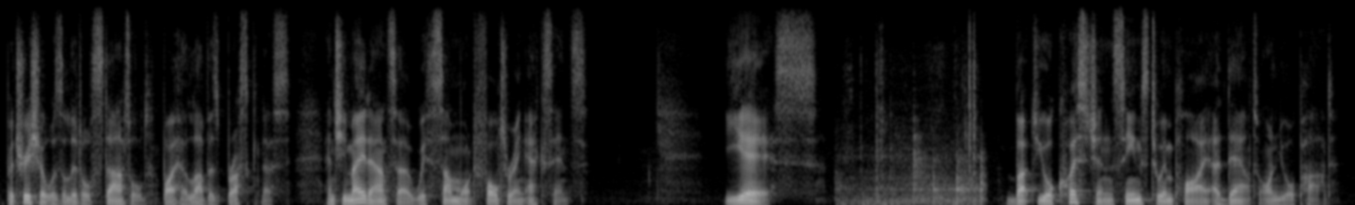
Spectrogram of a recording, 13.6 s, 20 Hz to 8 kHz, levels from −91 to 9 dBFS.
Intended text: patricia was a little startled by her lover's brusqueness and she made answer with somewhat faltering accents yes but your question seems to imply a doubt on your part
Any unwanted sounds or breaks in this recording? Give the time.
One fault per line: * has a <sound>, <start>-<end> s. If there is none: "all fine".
* has a tap, 8.3-9.9 s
